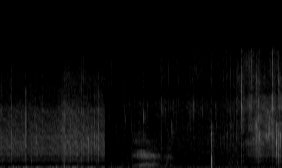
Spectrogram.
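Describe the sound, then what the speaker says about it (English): Venison steak searing in a hot cast iron pan, a soft steady sizzle with faint crackles and pops, fairly quiet with no voices. "When searing a steak on cast iron, you want to make sure you have a good hot pan."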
